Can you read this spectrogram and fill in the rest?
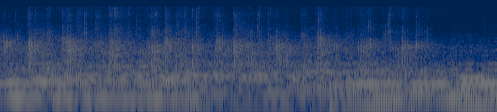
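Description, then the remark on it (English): An audience claps steadily for several seconds, a dense patter of hand claps over sustained keyboard or organ chords. No one speaks over it. “I thought you'd be clapping.”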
